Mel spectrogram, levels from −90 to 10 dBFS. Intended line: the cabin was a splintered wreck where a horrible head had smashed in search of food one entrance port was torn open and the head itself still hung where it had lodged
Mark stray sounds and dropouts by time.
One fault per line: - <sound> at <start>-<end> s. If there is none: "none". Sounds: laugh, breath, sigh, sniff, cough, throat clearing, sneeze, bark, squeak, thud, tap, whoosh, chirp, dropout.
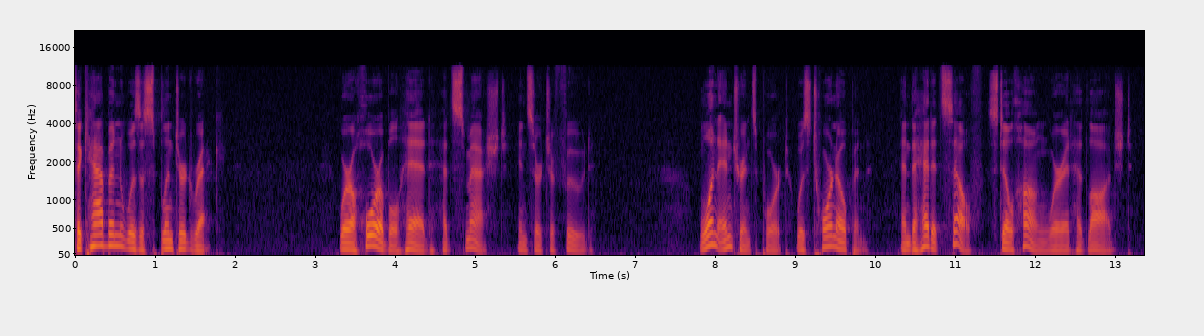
none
